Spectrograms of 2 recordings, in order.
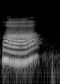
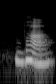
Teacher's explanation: घोष भी है महाप्राण भी है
